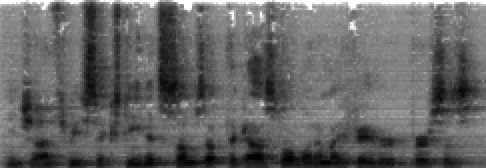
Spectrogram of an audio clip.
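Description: Older man, earnest church speaker, slightly hoarse, low and gravelly, roomy echo. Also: steady tone, normal speed, fairly bright tone, slight background noise. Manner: earnest, folksy storytelling. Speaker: visiting ministry speaker. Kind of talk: church appeal talk. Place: church sanctuary.

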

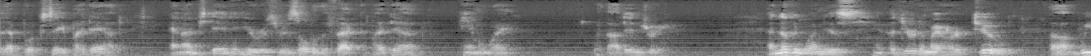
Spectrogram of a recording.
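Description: An older man speaking in a church, making an earnest, folksy appeal with a slightly hoarse voice. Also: on the low side, roomy sound, a little hiss or hum, low-quality recording. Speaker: visiting ministry speaker. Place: church sanctuary.

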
